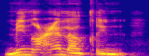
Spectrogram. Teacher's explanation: یہاں پر نون ساکن میں آواز کو چھپایا نہیں جاتا بلکہ آواز کو ظاہر کیا جاتا ہے۔ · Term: اظہار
